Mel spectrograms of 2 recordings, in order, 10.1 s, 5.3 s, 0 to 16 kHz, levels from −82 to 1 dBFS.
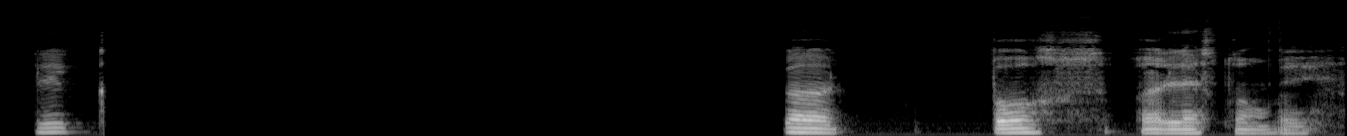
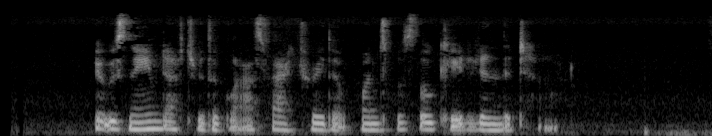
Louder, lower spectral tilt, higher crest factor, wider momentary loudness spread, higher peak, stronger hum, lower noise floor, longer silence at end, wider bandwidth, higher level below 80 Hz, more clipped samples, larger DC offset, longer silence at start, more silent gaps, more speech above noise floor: first, -25 LUFS vs -29 LUFS; first, -8.5 dB/octave vs -5 dB/octave; first, 24 dB vs 18 dB; first, 17 LU vs 11 LU; first, -6 dBFS vs -12 dBFS; neither; first, -68 dBFS vs -60 dBFS; about the same, 0.2 s vs 0.2 s; second, 7 kHz vs 11 kHz; first, -50 dBFS vs -62 dBFS; neither; neither; second, 0.25 s vs 0.7 s; first, 0.80-5.87 s vs none; first, 45 dB vs 31 dB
